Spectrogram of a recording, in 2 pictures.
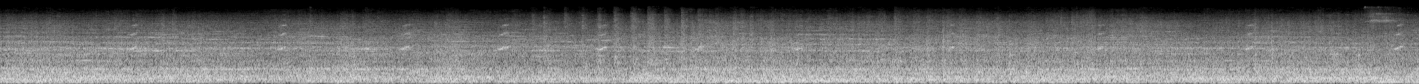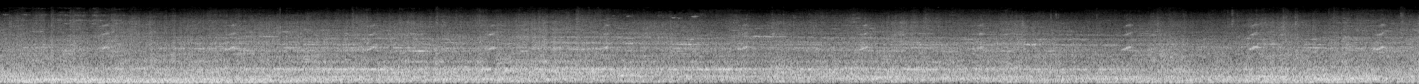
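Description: Double-stack intermodal container cars of a freight train rolling past, a loud, steady rumble and clatter of steel wheels on the rails with a thin wheel squeal running through it.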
